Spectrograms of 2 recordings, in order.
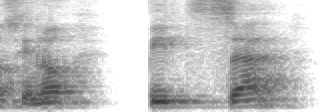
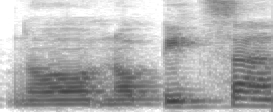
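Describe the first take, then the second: First: "pizza" with a voiced dz, slowly; slow demo of "pizza" with a dz sound; Latin z in pizza. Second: Pizza with a ts sound, as in Italian; the "pizza" we should not use, ts sound; wrong Italian-style pizza. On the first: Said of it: "así se pronunciaría la Z en latín". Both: Shown as a demonstration.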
